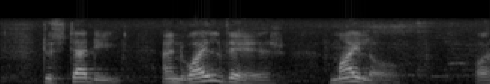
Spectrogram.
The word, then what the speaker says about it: Milo: One of his proteges was Milo Shattuck, a Harvard graduate and a young poet. Watson helped finance his trip to England to study, and while there, Milo, or how do you pronounce it, Milo, M-I-L-O, Milo.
